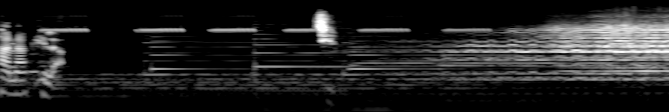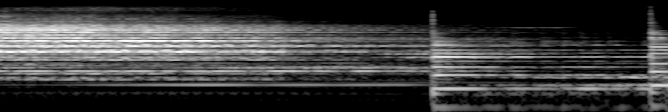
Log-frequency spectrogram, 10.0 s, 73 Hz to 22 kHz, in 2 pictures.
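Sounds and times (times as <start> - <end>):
crickets chirping: 0.0 - 9.4
soft background music: 0.0 - 10.0
sharp high sound: 2.4 - 2.8.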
